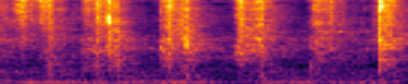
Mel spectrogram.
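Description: A deck of tarot cards being shuffled by hand: faint, quick papery strokes, several a second.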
